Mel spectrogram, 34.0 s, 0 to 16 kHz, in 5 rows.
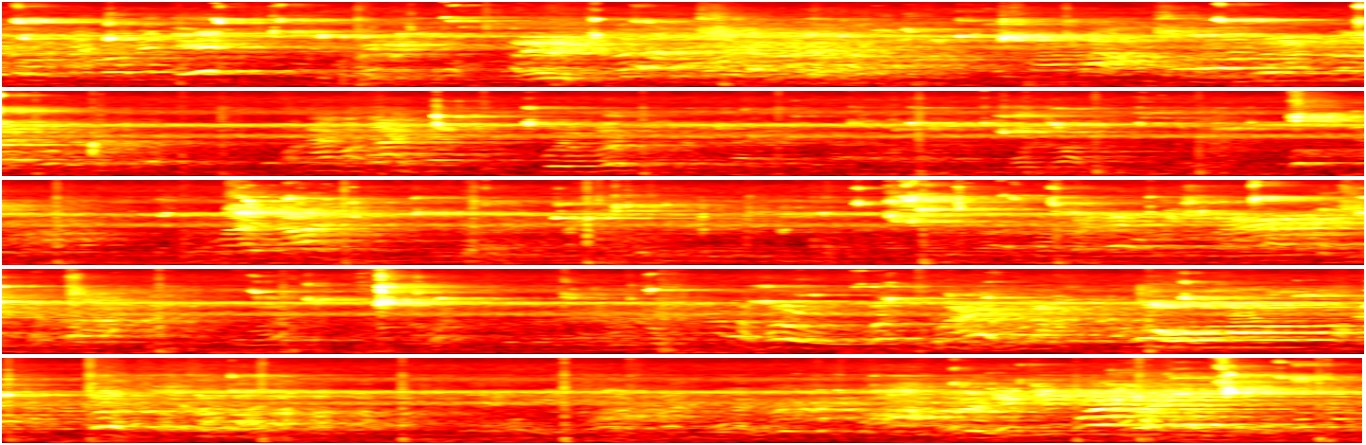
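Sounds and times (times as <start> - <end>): players calling out: 0.0 - 34.0.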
